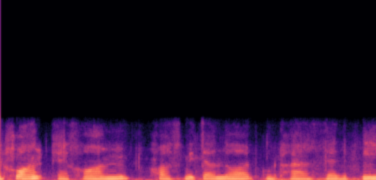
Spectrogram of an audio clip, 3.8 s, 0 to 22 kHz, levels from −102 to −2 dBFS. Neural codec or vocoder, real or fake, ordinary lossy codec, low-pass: codec, 16 kHz in and 24 kHz out, 1.1 kbps, FireRedTTS-2 codec; fake; Opus, 16 kbps; 7.2 kHz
